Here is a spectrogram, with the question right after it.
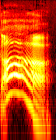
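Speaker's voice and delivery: high, loud drawn-out "Ah!"; sudden understanding. Retold or imitated. McDonald's staff finally getting the order, high realizing "Ah!". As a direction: act out the penny dropping, high. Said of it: "and they were like".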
